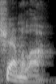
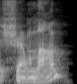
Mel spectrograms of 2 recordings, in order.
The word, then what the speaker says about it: Shyamalan: It's Shamala they say Shamala. I don't know why you hear that. Yeah, I not Shyamalan. There's an N. Shyamalan. His name is pronounced with an N.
